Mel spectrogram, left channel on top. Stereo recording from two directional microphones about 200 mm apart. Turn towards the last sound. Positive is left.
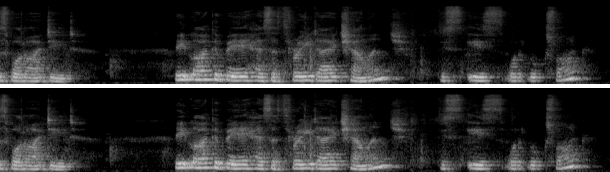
turn(degrees=-5)  # may be behind; listen again after turning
